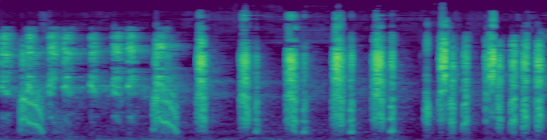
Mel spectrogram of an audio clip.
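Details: Female chukar partridge calling in a quick series of harsh, clipped chuck notes, several per second, some notes sliding downward early on and later becoming sharp, evenly spaced bursts; no other clear sounds.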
